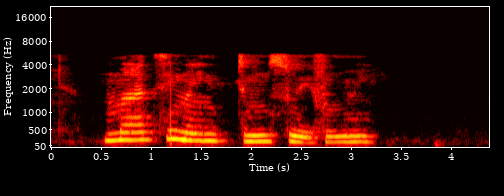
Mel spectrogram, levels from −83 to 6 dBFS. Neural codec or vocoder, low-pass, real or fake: vocoder, 22.05 kHz, 80 mel bands, WaveNeXt; 5.4 kHz; fake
